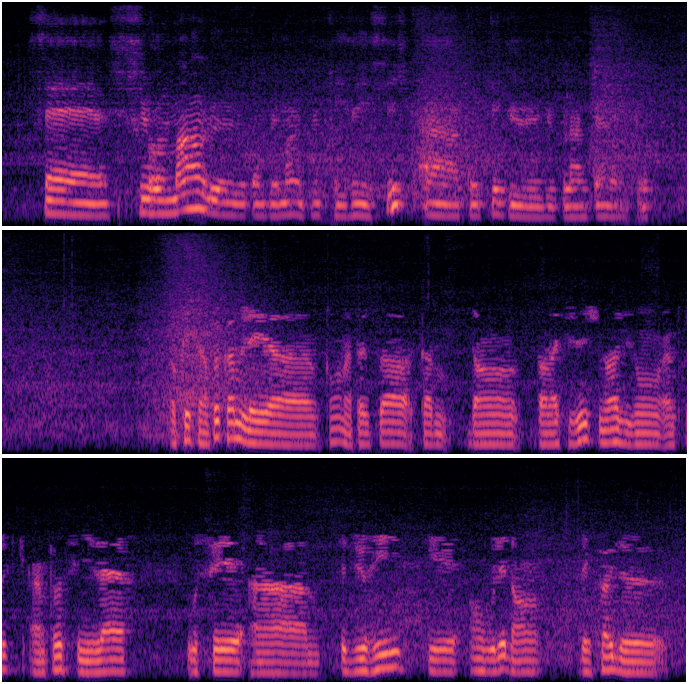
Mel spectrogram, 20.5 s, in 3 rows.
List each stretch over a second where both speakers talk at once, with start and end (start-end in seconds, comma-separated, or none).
none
